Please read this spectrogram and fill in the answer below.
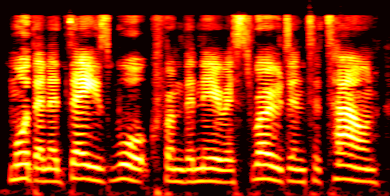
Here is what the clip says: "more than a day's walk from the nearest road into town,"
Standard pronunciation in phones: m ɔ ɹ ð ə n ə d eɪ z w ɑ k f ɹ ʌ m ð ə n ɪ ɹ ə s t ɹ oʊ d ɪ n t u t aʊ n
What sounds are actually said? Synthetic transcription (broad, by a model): m ɔ ð ə n ə d eɪ z w ɑ k f ɹ ʌ m ð ə n ɪ ɹ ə s t ɹ oʊ d ɪ n t u t aʊ n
